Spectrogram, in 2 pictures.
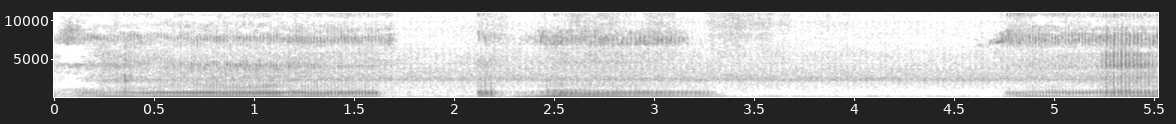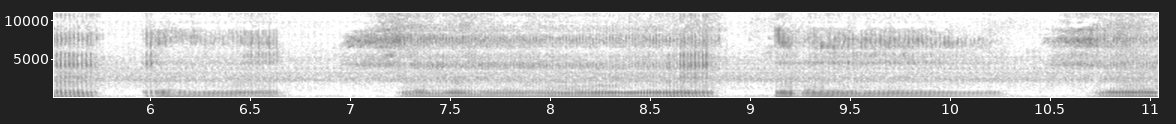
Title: Snoring like a buzz saw part 2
